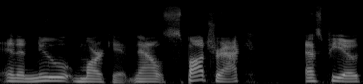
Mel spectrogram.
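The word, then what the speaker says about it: Spotrac: himself in a in a new market now spot track SPO t a yes it's pronounced that some guy told me that one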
